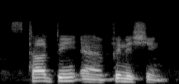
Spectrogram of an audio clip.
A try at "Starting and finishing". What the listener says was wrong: Correct. Starting and finishing, that is correct.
